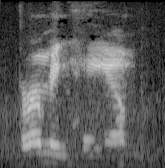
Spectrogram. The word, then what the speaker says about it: Birmingham: I'm going through the Alabama city of Birmingham, is how they pronounce it down here.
